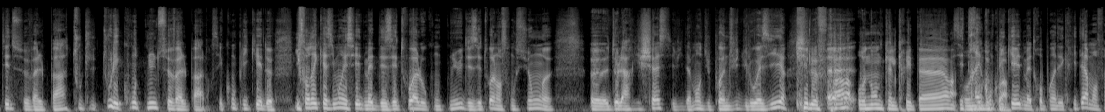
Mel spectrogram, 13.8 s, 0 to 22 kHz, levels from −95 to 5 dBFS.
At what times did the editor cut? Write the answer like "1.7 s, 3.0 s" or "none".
none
